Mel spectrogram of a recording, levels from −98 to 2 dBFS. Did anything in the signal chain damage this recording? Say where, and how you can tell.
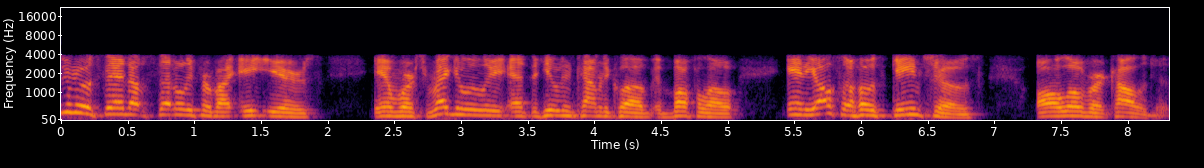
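Yes. The damage is at the codec stage and runs through the whole clip: the speech has the slightly rough, synthetic texture of G.729, and nothing above 3.8 kHz passes. Each 10 ms frame is rebuilt from a vocal tract filter, a pitch predictor and a few pulses instead of the real waveform, and the result fits an 8 kbit/s G.729A stream. A simple analogue or telephone band-limit would cut the top but leave the remaining speech smooth; this speech is plainly rebuilt.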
